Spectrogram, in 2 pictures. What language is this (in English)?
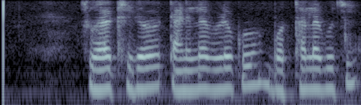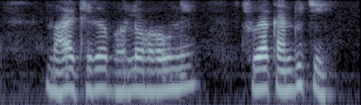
Odia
